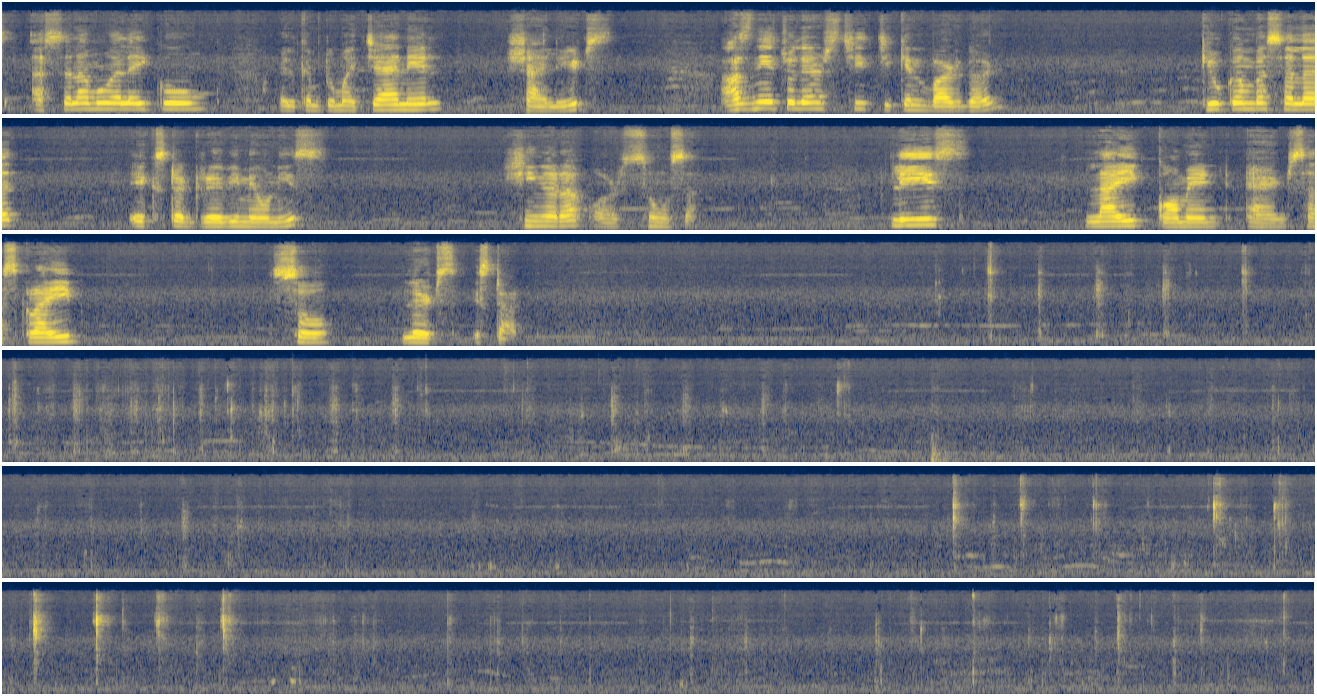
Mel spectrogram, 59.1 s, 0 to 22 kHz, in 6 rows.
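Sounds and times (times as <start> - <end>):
low room hum: 0.0 - 59.0
person chewing food: 26.6 - 42.2, 42.8 - 59.0.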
